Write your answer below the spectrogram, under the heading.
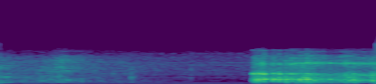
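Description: telephone ringing

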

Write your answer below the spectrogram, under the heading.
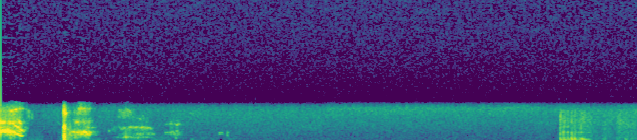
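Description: coughing and throat clearing

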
